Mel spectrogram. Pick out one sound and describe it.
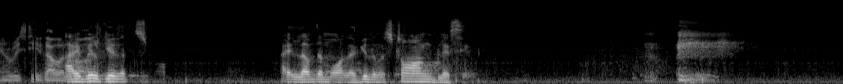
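An elderly man speaks slowly and calmly into a microphone, with long pauses.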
